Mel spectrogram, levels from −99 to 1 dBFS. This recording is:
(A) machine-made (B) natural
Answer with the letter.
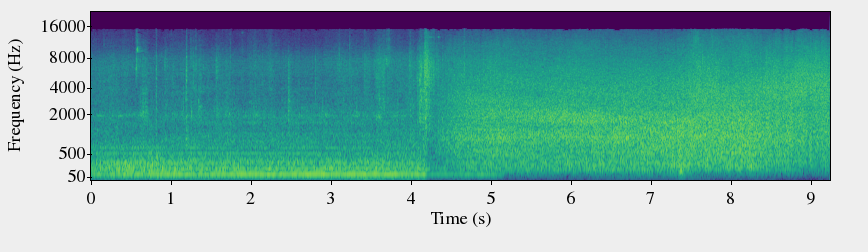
B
